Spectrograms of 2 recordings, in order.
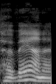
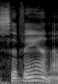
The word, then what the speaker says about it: Havana: said yes that's because it's Havana but it's not spelled like Havana Cuba it's spelled like Savannah Georgia right so now every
